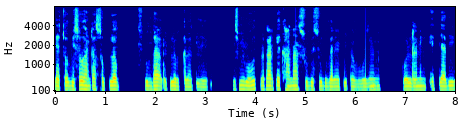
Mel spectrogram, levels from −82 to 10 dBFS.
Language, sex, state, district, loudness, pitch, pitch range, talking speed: Hindi, male, Bihar, Jamui, -28 LUFS, 125 Hz, 115-130 Hz, 155 wpm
